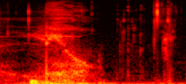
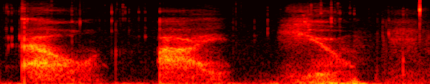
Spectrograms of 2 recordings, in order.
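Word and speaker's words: 六: But anyways, 6 is liu, L-I-U, liu, liu, liu, liu, liu, liu, liu, liu, liu.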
